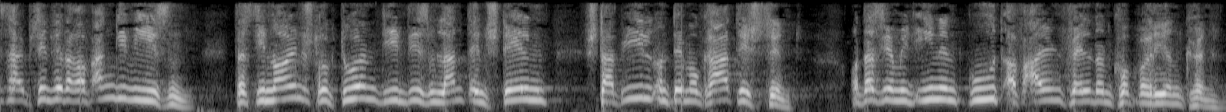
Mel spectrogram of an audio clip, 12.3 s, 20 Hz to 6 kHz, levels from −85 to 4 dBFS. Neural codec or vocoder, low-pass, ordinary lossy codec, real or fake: none; 5.4 kHz; AAC, 32 kbps; real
